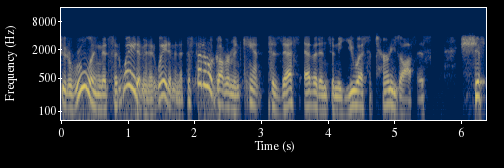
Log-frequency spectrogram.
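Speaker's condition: No condition

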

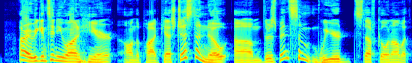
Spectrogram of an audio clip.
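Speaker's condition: No condition

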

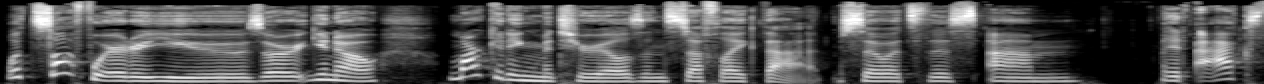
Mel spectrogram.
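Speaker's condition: No condition

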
